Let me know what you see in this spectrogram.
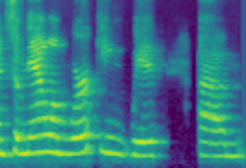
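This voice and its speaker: A woman with a New York accent, high-pitched, at a very slow pace with fairly even intonation. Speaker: literacy coach and author. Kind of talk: community talk with Q&A.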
